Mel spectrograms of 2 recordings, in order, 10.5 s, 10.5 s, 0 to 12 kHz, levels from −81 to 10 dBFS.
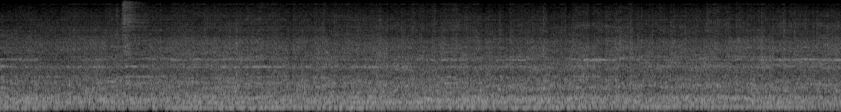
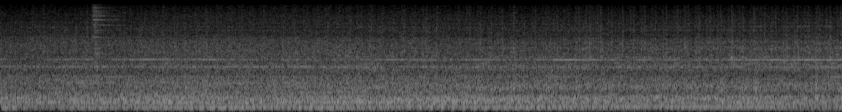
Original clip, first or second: second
